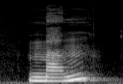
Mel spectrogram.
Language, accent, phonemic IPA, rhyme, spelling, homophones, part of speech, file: German, Austria, /man/, -an, man, Mann, pronoun / adverb, De-at-man.ogg
- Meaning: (pronoun) one, you, they (indefinite pronoun, referring to people at large; construed as a third-person singular); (adverb) just; only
